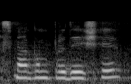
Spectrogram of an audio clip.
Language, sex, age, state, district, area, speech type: Sanskrit, female, 18-30, Karnataka, Bagalkot, rural, spontaneous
